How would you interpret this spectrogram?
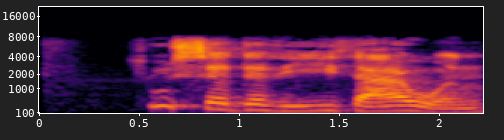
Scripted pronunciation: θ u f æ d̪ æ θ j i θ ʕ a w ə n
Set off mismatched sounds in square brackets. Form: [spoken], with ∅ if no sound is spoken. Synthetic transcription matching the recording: θ u [s] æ d̪ æ [ð] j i θ ʕ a w ə n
